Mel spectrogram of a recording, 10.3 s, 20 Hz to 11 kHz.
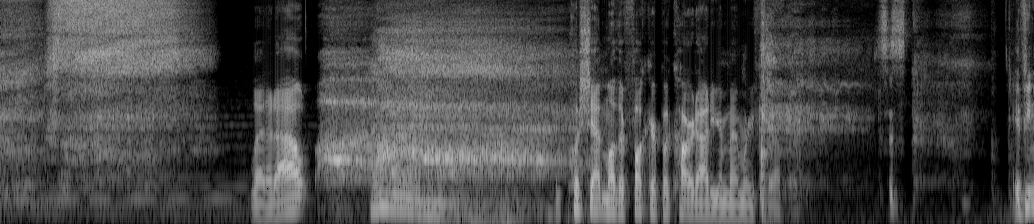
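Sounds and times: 
deep breath in: 0:00.0 - 0:02.2, 0:03.2 - 0:05.8
speech: 0:02.5 - 0:04.6, 0:05.5 - 0:08.1, 0:08.8 - 0:09.3, 0:10.1 - 0:10.3.

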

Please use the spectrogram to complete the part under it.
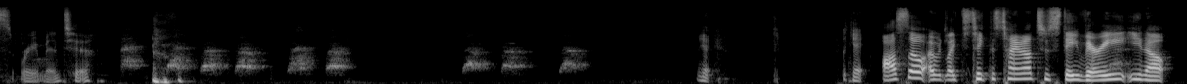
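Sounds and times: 
speech: 0:00.2 - 0:02.0, 0:07.0 - 0:07.3, 0:08.5 - 0:11.8
small dog yapping with sharp high-pitched barks: 0:01.2 - 0:03.6, 0:04.6 - 0:06.0.

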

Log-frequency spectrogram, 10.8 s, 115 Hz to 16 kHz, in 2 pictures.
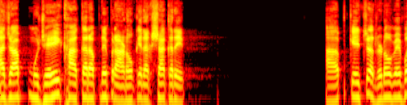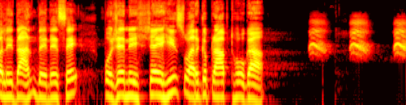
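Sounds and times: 
speech: 0:00.0 - 0:02.6, 0:04.4 - 0:09.0
crow cawing: 0:09.5 - 0:10.8.

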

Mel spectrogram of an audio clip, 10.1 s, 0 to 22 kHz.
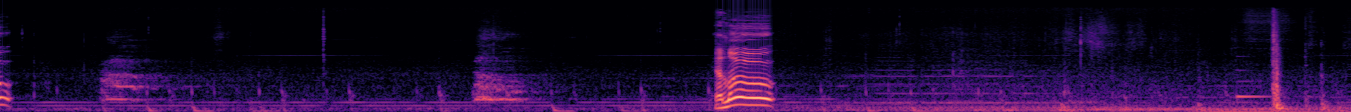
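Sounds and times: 
dogs barking in a junkyard: 0:00.7 - 0:01.6, 0:03.5 - 0:04.3
speech: 0:05.4 - 0:05.9.

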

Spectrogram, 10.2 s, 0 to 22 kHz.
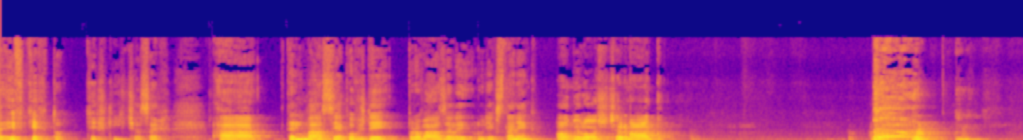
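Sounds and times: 
speech: 0:00.0 - 0:06.8, 0:08.7 - 0:09.8
man coughing: 0:08.7 - 0:10.0.

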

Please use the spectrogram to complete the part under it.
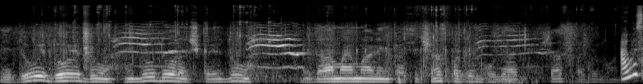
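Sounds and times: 
speech: 0:00.0 - 0:06.4
domestic cat meowing: 0:01.1 - 0:03.3, 0:04.6 - 0:05.6.

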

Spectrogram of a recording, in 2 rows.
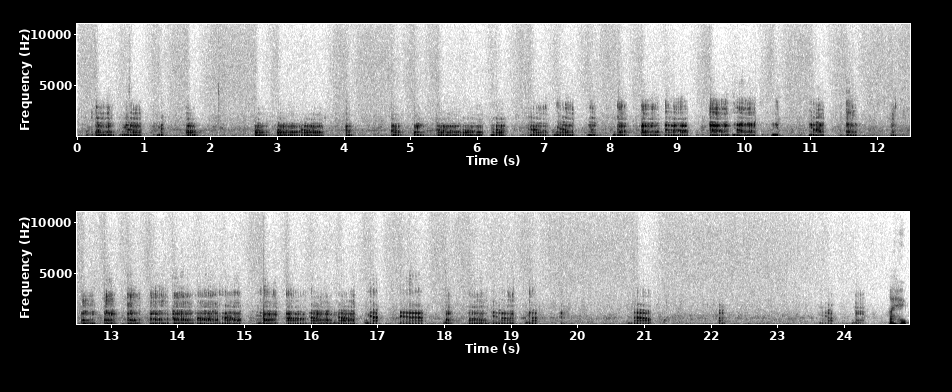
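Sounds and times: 
fallow deer buck bellowing during the autumn rut in West Dorset: 0:00.0 - 0:02.0, 0:02.6 - 0:19.9, 0:20.8 - 0:21.2.

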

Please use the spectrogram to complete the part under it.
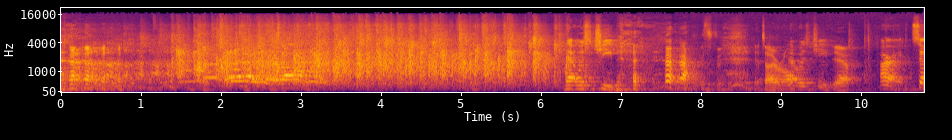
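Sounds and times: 
laughter: 0:00.0 - 0:03.2, 0:06.9 - 0:09.2
crowd applauding: 0:00.0 - 0:06.5
speech: 0:00.1 - 0:01.1, 0:06.3 - 0:10.7.

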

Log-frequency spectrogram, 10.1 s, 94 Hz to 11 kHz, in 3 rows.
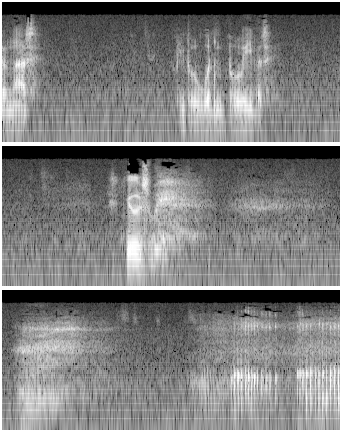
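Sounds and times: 
speech: 0:00.1 - 0:00.4, 0:01.8 - 0:02.8, 0:04.4 - 0:05.3, 0:06.9 - 0:07.3
man snoring in slow rasping breaths: 0:08.6 - 0:10.1.

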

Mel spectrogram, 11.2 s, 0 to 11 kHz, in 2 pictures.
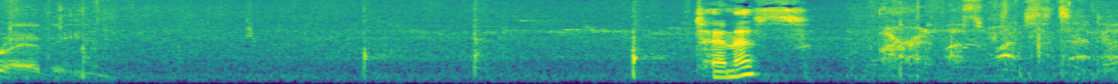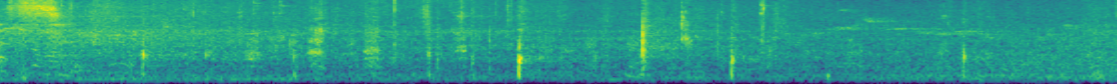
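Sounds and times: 
moderate noise: 0:00.0 - 0:11.1
speech: 0:00.2 - 0:00.5, 0:03.6 - 0:04.2
dog panting: 0:06.7 - 0:08.8.

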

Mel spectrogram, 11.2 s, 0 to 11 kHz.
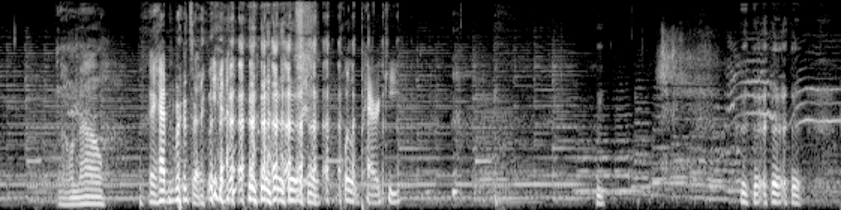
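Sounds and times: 
speech: 0:00.8 - 0:05.5, 0:09.9 - 0:10.8
laughter: 0:02.4 - 0:05.2, 0:09.8 - 0:10.9
cat meowing: 0:08.8 - 0:11.2.

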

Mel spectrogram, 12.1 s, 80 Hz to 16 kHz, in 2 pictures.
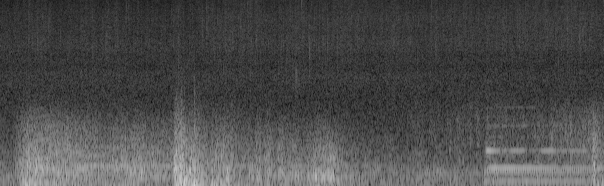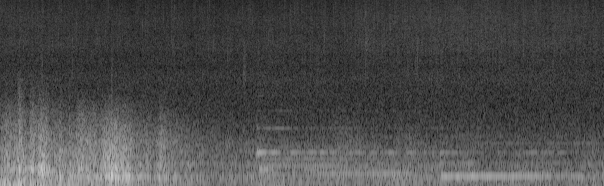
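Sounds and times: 
deep rolling thunder: 0:00.0 - 0:08.8
rain murmuring in a storm: 0:00.0 - 0:12.0
soft sustained gentle music tones: 0:00.0 - 0:12.0.

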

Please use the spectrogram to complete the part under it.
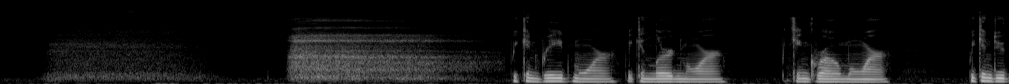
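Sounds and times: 
slow deep breath in: 0:00.4 - 0:02.2, 0:02.9 - 0:05.1
louder longer exhale: 0:00.5 - 0:02.2, 0:02.9 - 0:05.0
speech: 0:05.1 - 0:07.3, 0:07.9 - 0:09.0, 0:09.7 - 0:10.0.

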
